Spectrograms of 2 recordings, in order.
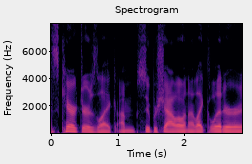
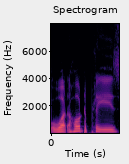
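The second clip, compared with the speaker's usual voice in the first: bad, overdone, horrible put-on Indian accent; 3 semitones higher than usual. Retelling a movie's tech-service call scene, horrible indian accent. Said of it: "like the horrible accent".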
